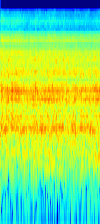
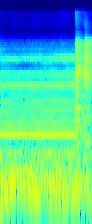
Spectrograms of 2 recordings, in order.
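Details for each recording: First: Electric water pump motor that had hummed without turning, after sanding and bearing replacement, plugged in: smooth steady whir that gradually eases off with no stalled buzzing; it now spins freely and runs normally. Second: Electric water pump motor powered but not spinning: steady electrical hum/buzz, rotor locked and rough when turned; cause was a dirty armature, fixed by cleaning.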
